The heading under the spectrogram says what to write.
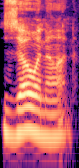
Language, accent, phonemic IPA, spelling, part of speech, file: English, US, /ˈzoʊ.ə.nɑn/, xoanon, noun, En-us-xoanon.ogg
- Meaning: A wooden statue used as a cult image in Ancient Greece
